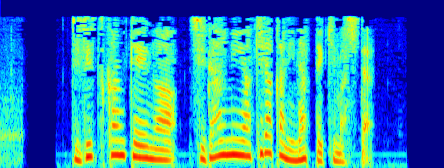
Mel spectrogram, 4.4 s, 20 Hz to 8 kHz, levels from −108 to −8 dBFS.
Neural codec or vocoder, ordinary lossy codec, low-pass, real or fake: codec, 44.1 kHz, 7.8 kbps, Pupu-Codec; MP3, 24 kbps; 7.2 kHz; fake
